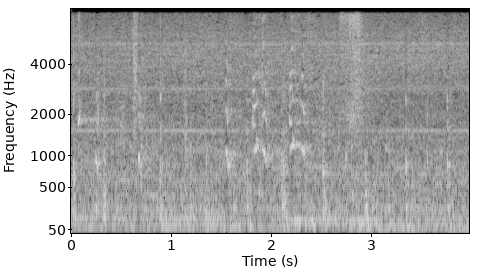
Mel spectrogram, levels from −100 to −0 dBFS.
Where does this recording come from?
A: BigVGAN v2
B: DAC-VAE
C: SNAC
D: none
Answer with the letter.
D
